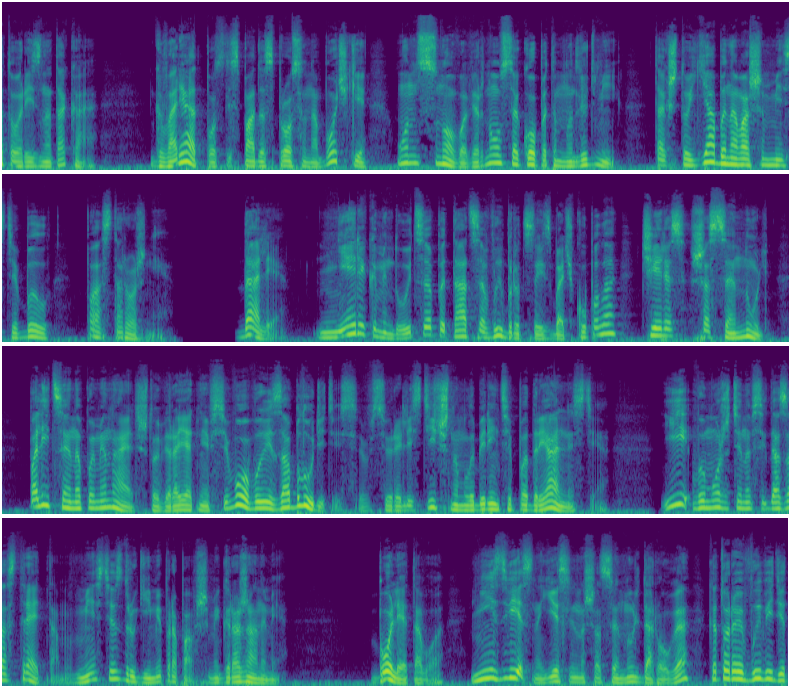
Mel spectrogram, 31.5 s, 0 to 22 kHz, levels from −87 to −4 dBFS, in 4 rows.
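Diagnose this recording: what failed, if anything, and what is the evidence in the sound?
Nothing failed in this speech recording. No event in the sound can be timed or traced to a failing stage of the chain.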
